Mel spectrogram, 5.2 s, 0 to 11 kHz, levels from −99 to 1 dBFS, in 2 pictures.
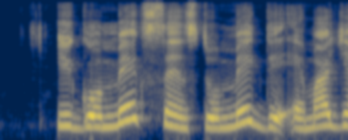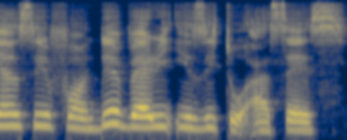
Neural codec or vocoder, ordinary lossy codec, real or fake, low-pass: none; none; real; 9.9 kHz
